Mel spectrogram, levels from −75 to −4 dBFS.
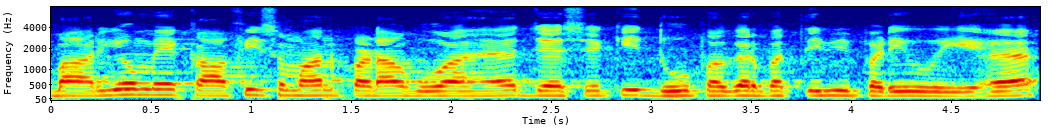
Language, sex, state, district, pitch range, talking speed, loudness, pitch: Hindi, male, Punjab, Fazilka, 150-160 Hz, 180 wpm, -14 LUFS, 155 Hz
